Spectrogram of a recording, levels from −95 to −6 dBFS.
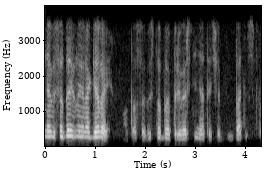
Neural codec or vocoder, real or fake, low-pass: vocoder, 22.05 kHz, 80 mel bands, WaveNeXt; fake; 3.6 kHz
